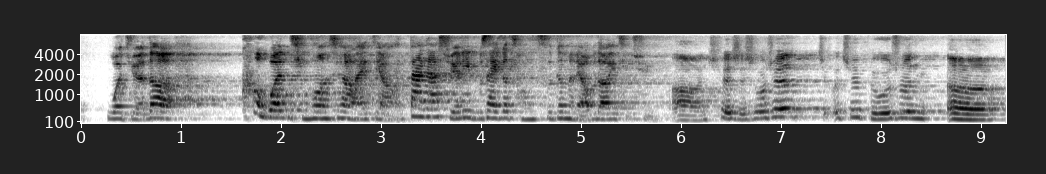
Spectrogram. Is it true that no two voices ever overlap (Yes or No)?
Yes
